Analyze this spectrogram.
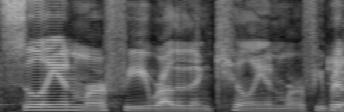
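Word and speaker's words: Cillian: And then realizing later, "Oh my god, the whole podcast we talked we said his name was Sillian Murphy."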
